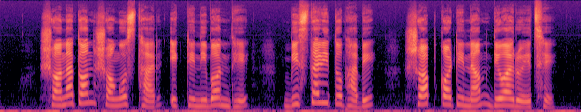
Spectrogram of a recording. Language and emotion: Bengali, neutral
